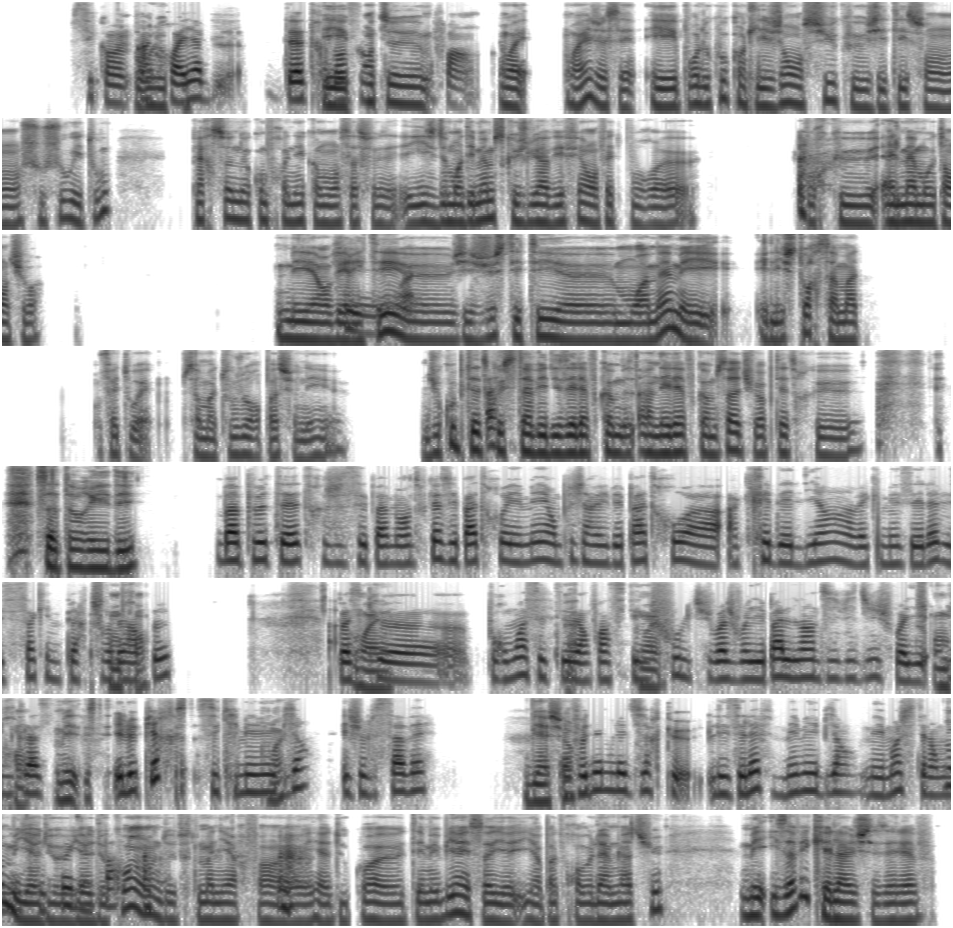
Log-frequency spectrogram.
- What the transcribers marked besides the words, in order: chuckle; chuckle; stressed: "l'individu"; cough
- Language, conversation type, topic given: French, unstructured, Quelle est votre stratégie pour maintenir un bon équilibre entre le travail et la vie personnelle ?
